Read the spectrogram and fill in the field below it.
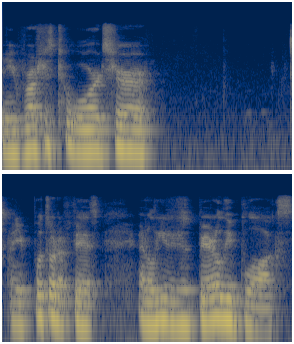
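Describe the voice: With audible room echo, a man speaks at a moderate pace and medium pitch in a dark, mellow tone with fairly even intonation.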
